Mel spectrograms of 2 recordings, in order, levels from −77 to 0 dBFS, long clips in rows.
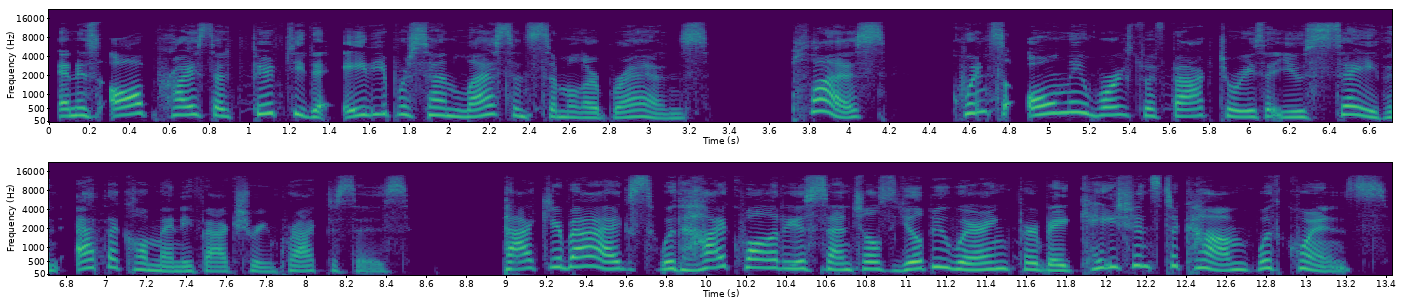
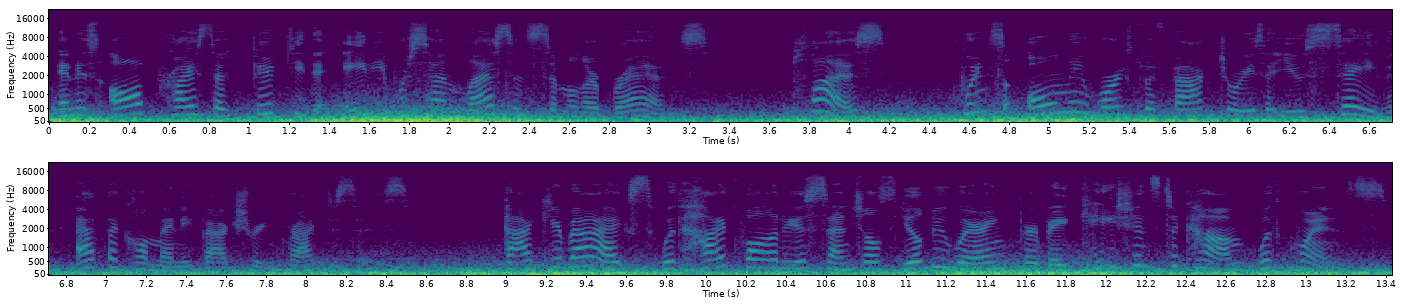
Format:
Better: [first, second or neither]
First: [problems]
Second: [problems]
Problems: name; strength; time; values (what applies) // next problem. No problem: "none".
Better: first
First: none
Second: wind noise on the microphone; heavy; 1 dB below the speech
